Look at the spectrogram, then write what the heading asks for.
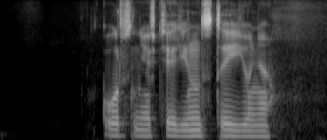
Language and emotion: Russian, neutral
